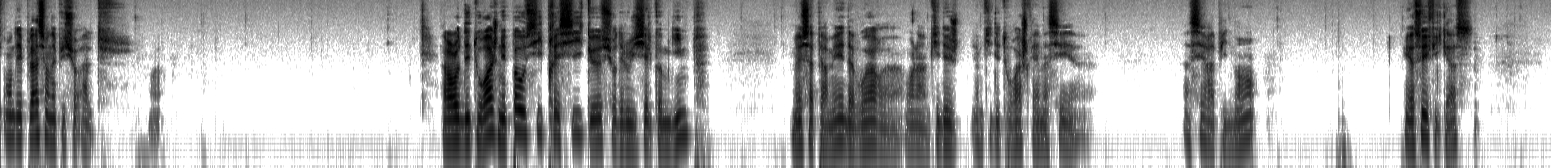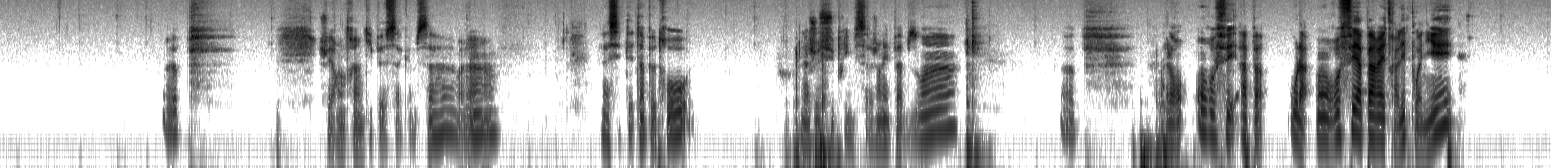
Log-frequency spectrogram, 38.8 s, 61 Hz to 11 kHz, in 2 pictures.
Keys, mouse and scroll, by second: 2.0 alt+click, 3.1-5.1 drag, 6.3-9.5 drag, 9.7-11.1 drag, 10.0-11.1 right drag, 11.6 click, 12.3 click, 13.8-15.2 drag, 15.4 click, 16.6-17.7 drag, 17.9 alt+click, 18.9 click, 20.4 click, 21.2-23.0 drag, 23.6-26.5 drag, 25.4 right click, 27.2-29.0 drag, 29.2-30.4 alt+drag, 31.5 Delete, 32.3-33.3 drag, 34.7 click, 36.3-37.5 drag, 37.2 middle click, 38.1 click.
